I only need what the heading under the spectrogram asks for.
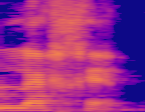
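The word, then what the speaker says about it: לחם: The ch sound is not native to Hebrew. So whenever you see C and H, you're pronouncing it as ch, like baruch or lechem, okay?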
